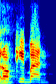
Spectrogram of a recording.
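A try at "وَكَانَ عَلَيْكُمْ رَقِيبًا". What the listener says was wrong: Baca apa adanya dulu. Bannya jangan ditahan nih. Wa kana 'alaikum raqiban. Raqiban itu latihan. Karena kalau ada yang nanya, kok bacanya gitu? Ini lagi latihan baca, bukan baca Quran. Quran harus dihentikan. Raqiba.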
